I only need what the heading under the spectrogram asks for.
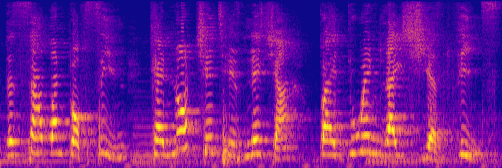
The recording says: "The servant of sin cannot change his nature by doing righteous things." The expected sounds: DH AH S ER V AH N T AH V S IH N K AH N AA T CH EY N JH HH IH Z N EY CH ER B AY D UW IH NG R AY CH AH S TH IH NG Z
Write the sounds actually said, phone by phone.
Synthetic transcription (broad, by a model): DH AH S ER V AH N T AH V S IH N K AH N AA T CH EY N JH HH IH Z N EY CH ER B AY D UW IH NG L AY SH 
